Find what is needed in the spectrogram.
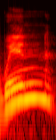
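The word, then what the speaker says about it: Nguyen: is drawn by uh Dustin win that's spelled n guu yeen who's best known for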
